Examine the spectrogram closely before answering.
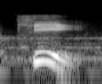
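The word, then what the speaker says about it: quay: a k yeah k q a y it's pronounced K or key looks like it should be qu it does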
